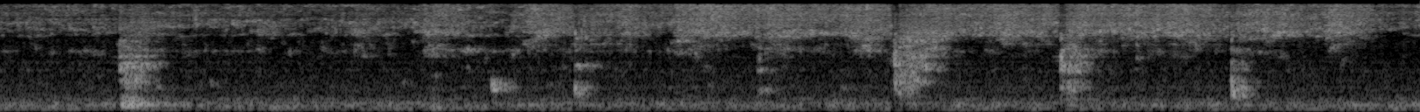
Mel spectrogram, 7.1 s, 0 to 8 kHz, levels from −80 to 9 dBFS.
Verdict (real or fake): fake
